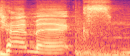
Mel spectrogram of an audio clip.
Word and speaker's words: Chemex: It is spelled C-H-E-M-E-X. – Me. – It's Chemex, but... – No. Chemex. – That is the correct pronunciation.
